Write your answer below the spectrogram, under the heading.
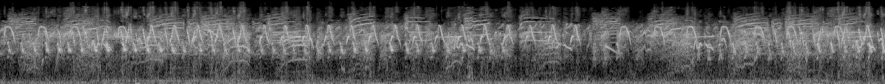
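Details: Small birds in a noisy mixed chorus used as a lure sound for trapping birds: dense, overlapping high chirps, twitters and quick whistled slurs pour on without pause, with a faint low hum underneath.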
